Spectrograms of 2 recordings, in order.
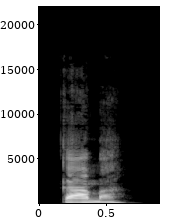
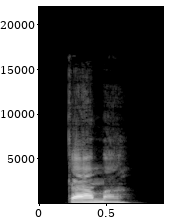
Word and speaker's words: kama: And that is kama. Kama.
